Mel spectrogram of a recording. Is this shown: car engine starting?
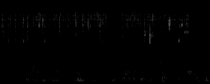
no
